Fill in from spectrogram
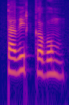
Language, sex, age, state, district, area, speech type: Tamil, female, 18-30, Tamil Nadu, Erode, rural, read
